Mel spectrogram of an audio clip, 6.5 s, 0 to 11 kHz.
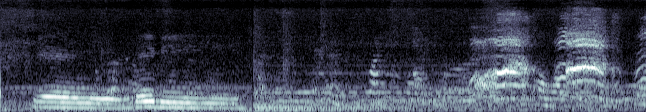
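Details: Newborn's first cry in short wailing bursts right after caesarean delivery to a 46-year-old mother, her second baby, in the operating room, with adult voices and music over it; healthy newborn cry.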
